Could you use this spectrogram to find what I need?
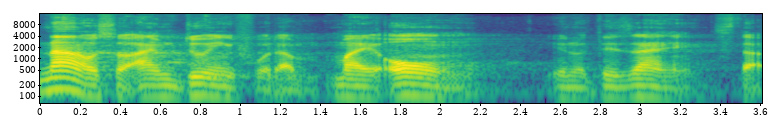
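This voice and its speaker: A man's fairly low voice moves along at a fairly slow pace. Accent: Japanese. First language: Japanese. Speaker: fine artist. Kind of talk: panel interview answer. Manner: hesitant, halting.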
